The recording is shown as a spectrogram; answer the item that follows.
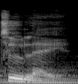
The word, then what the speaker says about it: Thule: called the soul society sometimes alternatively pronounced tulay that had sub-factions within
